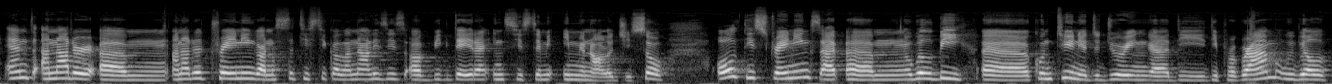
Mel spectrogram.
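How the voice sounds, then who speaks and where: A woman's voice: fairly high pitch, normal speed, clear, resonant tone. A woman with an Italian accent presenting training programs at an information session, hesitant with many fillers.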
